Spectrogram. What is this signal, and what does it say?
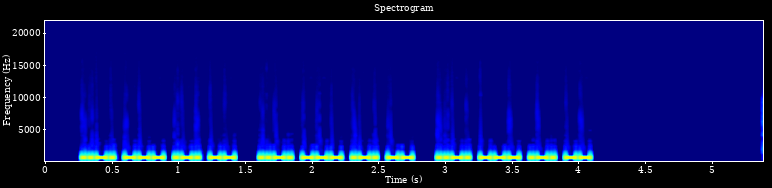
Morse code, heard as a keyed tone, about 44 wpm, 700 Hz. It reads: FORM FORM FORM
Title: Top 500 Words Repeated 45wpm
